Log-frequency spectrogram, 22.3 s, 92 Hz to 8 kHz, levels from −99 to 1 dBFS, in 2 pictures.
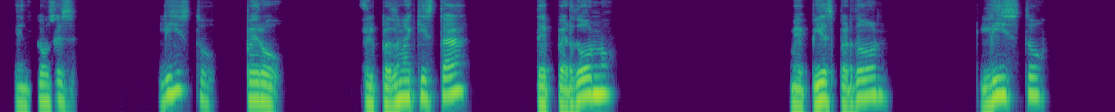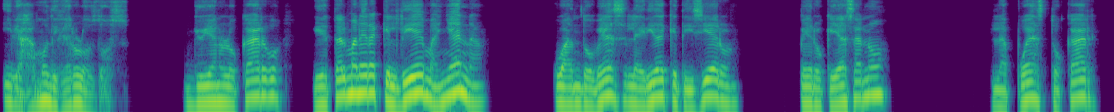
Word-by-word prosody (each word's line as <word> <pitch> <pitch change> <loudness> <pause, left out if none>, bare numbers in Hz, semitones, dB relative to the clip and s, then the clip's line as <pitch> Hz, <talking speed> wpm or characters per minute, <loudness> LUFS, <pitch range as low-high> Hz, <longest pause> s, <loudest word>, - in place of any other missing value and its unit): Entonces, 130 +1 -5 0.8
listo, 180 - -3 0.3
pero, 145 -4 0 0.8
el 130 -3 -3
perdón 130 +5 +1
aquí 165 +1 -1
está, 185 +7 0 0.6
te 125 - 0
perdono 175 +11 +2 1.8
me 115 -2 -2
pides 140 +6 +2
perdón, 160 +6 -3 0.9
listo, 170 +6 0 0.7
y 135 - -2
viajamos 125 +5 0
ligero 120 +1 -1
los 105 -9 -2
2. - - -9 0.5
Yo 120 +1 -3
ya 135 0 +3
no 135 - +2
lo 125 -2 -2
cargo, 165 +1 0 0.3
y 120 - -2
de 125 - +1
tal 170 +6 +1
manera 195 +1 +6
que 165 -7 +1
el 125 - +3
día 175 +6 +8
de 200 - +6
mañana, 150 -2 +2 0.6
cuando 125 -2 0
veas 145 +2 +3
la 130 -2 -1
herida 145 +8 +3
que 140 -4 -3
te 115 - -5
hicieron, 130 +1 0 0.6
pero 125 -3 -1
que 120 +3 -2
ya 130 +1 +2
sanó 175 +5 +2 1.0
la 110 -2 -4
puedas 140 0 0
tocar 150 +5 -2
140 Hz, 125 wpm, -23 LUFS, 125-170 Hz, 1.8 s, día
